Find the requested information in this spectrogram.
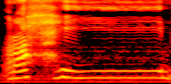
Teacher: hati-hati h-nya pada tengah tenggorokan ya jadi tipis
